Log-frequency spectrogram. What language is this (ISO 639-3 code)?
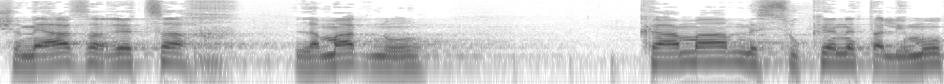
heb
